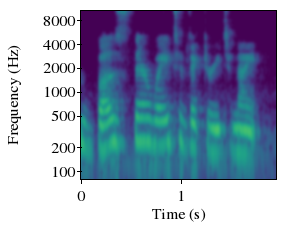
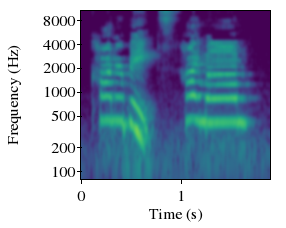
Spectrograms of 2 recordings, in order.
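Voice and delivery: very high, loud, slow on-mic voice; 11 semitones higher, 3 dB louder than usual. A young man introduces himself into the mic, speaking loudly. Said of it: "Connor spoke loudly into the mic".

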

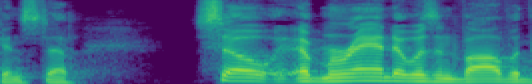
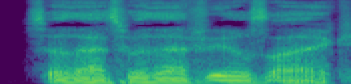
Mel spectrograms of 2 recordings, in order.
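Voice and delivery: low masked-vigilante disguise voice; 5 semitones lower, 3 dB quieter than usual. Retelling a scene where Batman speaks after a woman vanishes, Batman voice. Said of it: "But he does it in the voice".

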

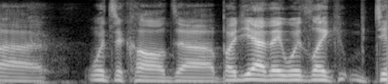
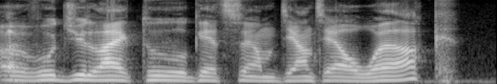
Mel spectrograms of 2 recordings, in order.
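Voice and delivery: clumsy, bad put-on French accent. Playing a Frenchman in a joking bit: bad French accent. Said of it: "I'm not that good at the French accent".

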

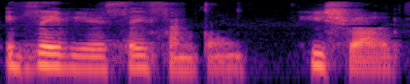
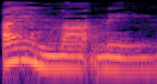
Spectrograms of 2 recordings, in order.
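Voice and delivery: with a scoff. A narrator reads her reply to him in his dark room, scoffing. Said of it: "I scoffed".

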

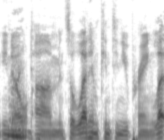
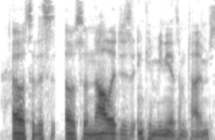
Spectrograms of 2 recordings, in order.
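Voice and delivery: ordinary delivery

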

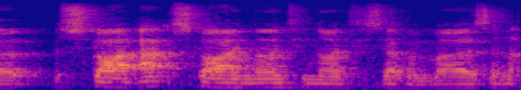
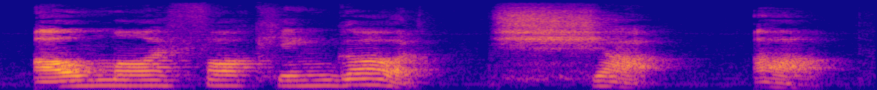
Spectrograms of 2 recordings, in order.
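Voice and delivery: loud, very slow, drawn-out put-on Essex accent; 6 semitones higher, 5 dB louder than usual. Speaker addresses Ashford Swag, trying out a put-on voice: proper Essex accent. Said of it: "proper Essex accent there".

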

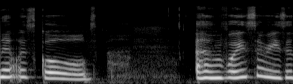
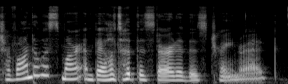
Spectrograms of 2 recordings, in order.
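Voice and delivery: ordinary talk, nothing marked

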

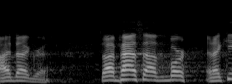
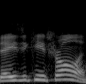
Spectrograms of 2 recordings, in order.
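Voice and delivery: plain

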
